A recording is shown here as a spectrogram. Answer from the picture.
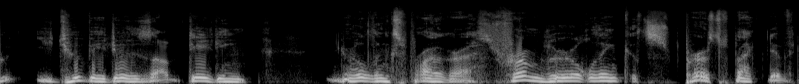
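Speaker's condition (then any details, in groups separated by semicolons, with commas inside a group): Spinocerebellar ataxia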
